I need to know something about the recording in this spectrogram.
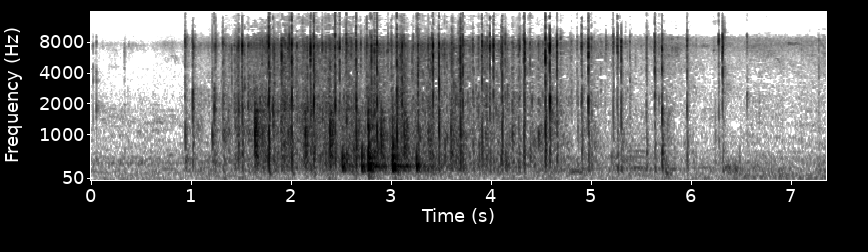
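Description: A crowd claps their hands outdoors.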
